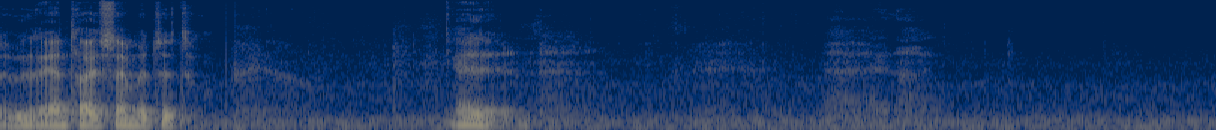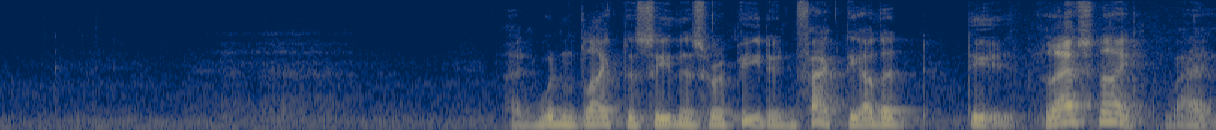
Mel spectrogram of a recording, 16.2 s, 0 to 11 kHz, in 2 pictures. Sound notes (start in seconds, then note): 2.0 pauses 10 seconds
